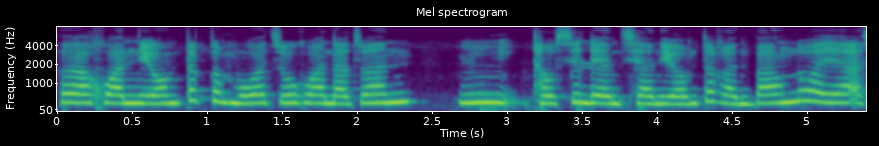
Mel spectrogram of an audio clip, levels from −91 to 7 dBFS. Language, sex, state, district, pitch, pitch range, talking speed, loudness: Mizo, female, Mizoram, Aizawl, 295 Hz, 280-315 Hz, 245 wpm, -12 LUFS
